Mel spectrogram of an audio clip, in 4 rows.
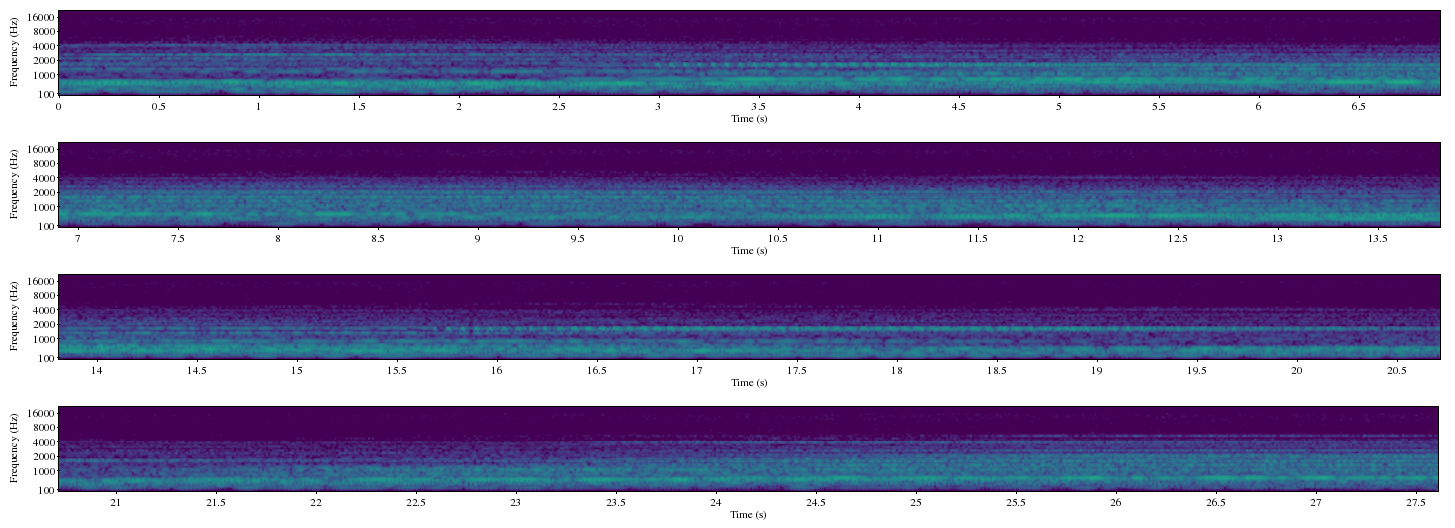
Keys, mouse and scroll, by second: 0.9 ctrl+s, 1.3 scroll down 2, 1.3 middle drag, 1.6 click, 1.8 shift+middle click, 2.7 click, 2.9-4.2 shift+middle drag, 4.2 KP_1, 5.0 shift+middle drag, 5.2-6.0 scroll up 1, 6.4 shift+a, 7.0 shift+a, 9.7-10.0 scroll down 2, 10.0-10.3 shift+middle drag, 10.3-11.0 scroll down 4, 11.0 r, 15.1-16.1 scroll down 5, 16.1-17.4 drag, 17.4 shift+middle drag, 17.5 scroll up 2, 17.7 g, 18.5 z, 18.5 z, 19.1 shift+middle drag, 19.3-19.6 scroll up 1, 19.6-21.0 shift+middle drag, 21.0 BackSpace, 21.5 Tab, 21.7 BackSpace, 21.9-22.7 BackSpace, 23.3 shift+j, 24.1 Tab, 25.6-27.6 drag.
